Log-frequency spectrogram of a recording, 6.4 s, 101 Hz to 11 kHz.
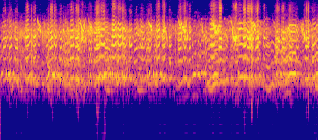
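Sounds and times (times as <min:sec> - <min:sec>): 
flock of Bewick's swans honking: 0:00.0 - 0:06.3.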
